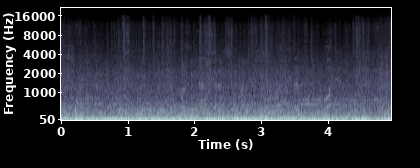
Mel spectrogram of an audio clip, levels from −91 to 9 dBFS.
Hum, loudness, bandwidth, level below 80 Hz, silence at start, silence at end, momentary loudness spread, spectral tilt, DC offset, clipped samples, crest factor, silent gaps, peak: none; -23 LUFS; 4.6 kHz; -18 dBFS; 0 s; 0 s; 2 LU; -8.5 dB/octave; under 0.1%; under 0.1%; 12 dB; none; -6 dBFS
